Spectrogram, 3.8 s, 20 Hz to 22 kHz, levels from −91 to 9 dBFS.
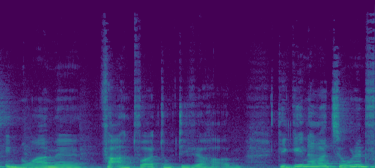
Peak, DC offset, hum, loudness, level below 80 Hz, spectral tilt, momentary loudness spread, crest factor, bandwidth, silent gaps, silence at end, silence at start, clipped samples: -14 dBFS; under 0.1%; none; -28 LUFS; -64 dBFS; -7 dB/octave; 13 LU; 14 dB; 14 kHz; none; 0 s; 0 s; under 0.1%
